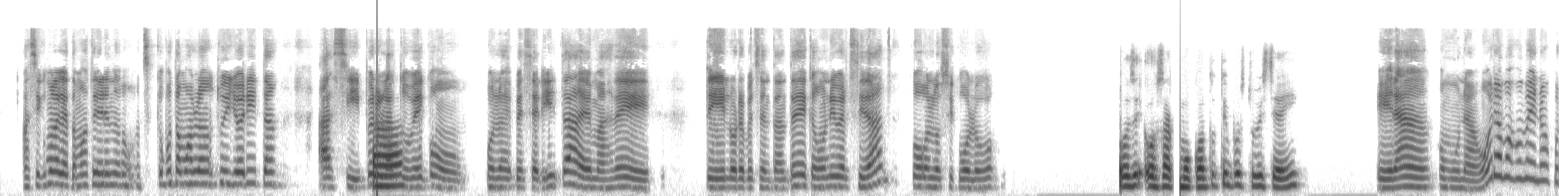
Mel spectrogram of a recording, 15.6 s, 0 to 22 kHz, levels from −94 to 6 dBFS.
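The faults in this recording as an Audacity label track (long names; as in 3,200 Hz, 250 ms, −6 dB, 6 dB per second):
3.770000	3.770000	click −1 dBFS
11.730000	11.800000	drop-out 73 ms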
